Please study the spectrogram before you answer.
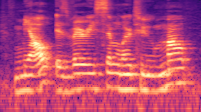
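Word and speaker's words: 猫: Now that we have miao established, it makes sense that this pronunciation goes with animal to make mao, cat. So it is still a lot to remember.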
